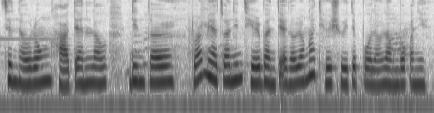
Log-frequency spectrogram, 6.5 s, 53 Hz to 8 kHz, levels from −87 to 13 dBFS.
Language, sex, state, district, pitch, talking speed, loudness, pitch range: Mizo, female, Mizoram, Aizawl, 205 Hz, 220 wpm, -15 LUFS, 195-220 Hz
